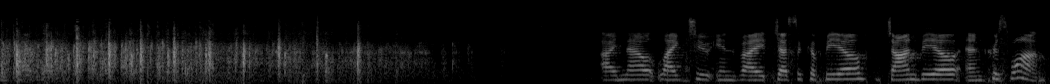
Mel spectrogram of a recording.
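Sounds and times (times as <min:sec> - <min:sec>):
audience applause: 0:00.0 - 0:04.8
speech: 0:06.1 - 0:10.5.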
